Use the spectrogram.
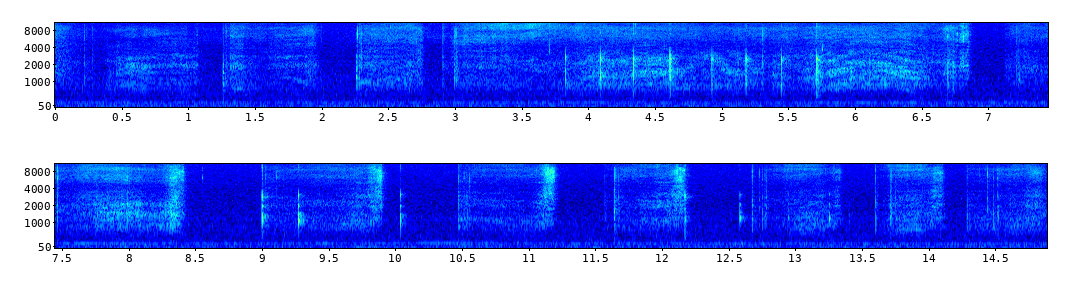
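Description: Long nails trace and tap over the face on a large glossy black-and-white portrait page in an open photography book. Soft, bright scratching strokes run across the paper, broken by a few sharp, dry taps. A steady low hum sits underneath throughout.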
